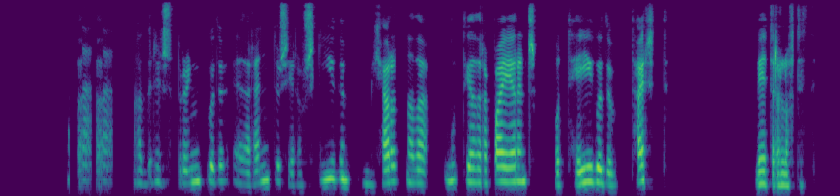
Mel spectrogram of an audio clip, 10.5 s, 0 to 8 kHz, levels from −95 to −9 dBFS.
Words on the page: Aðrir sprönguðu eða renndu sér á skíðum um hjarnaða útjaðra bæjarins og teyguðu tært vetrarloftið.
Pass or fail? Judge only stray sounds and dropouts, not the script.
fail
